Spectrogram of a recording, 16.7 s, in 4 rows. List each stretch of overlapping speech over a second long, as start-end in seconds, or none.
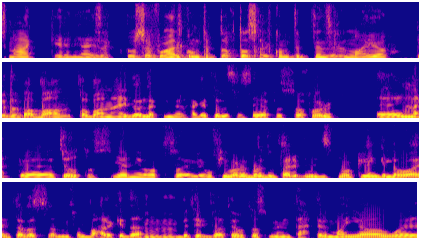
none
